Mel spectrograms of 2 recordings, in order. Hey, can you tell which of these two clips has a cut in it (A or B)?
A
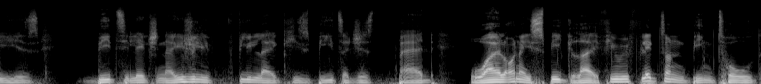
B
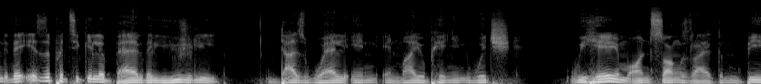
A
